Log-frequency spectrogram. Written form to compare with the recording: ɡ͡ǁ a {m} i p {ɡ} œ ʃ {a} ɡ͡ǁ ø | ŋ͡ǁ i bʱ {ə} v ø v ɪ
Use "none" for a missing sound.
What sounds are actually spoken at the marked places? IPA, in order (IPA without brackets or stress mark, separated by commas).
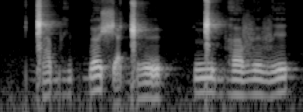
bʱ, ɡ͡b, a̰, ɐ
